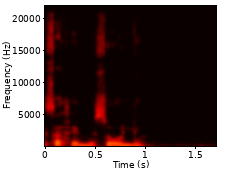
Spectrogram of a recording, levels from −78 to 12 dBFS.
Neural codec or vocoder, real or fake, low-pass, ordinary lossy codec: vocoder, 44.1 kHz, 128 mel bands every 512 samples, BigVGAN v2; fake; none; none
